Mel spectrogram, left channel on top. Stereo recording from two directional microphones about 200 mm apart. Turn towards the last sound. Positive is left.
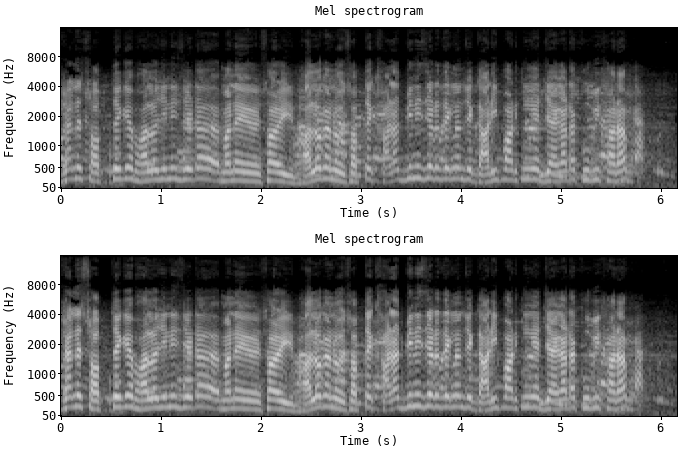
turn(degrees=10)  # may be behind; listen again after turning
